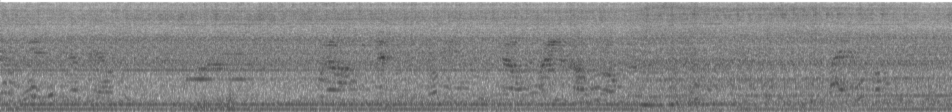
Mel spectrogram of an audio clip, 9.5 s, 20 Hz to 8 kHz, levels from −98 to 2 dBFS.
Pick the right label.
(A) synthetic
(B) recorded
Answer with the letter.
B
